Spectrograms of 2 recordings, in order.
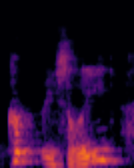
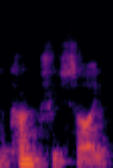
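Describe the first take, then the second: First: Higher, hammed-up West Country lilt; West Country accent. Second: Said in the usual way. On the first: Teacher playing country folk to pupils, in a mock West Country accent. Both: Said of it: "Sorry for the West Country accent".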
